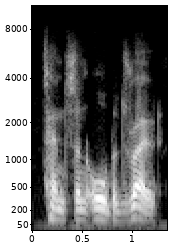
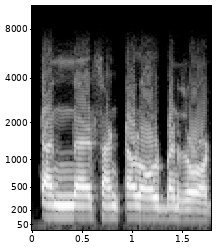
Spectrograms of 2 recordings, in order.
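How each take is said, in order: First: It is said with a native English accent. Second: It is said with a heavy foreign accent. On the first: The speaker calls it right. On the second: The speaker calls it wrong.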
